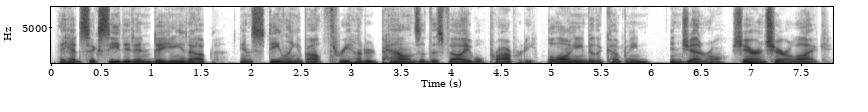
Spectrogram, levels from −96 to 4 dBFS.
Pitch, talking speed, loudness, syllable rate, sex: 100 Hz, 205 wpm, -17 LUFS, 6.5 syllables/s, male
